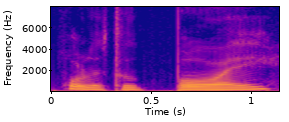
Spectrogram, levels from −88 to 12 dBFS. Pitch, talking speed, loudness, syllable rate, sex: 180 Hz, 155 wpm, -14 LUFS, 4.5 syllables/s, female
